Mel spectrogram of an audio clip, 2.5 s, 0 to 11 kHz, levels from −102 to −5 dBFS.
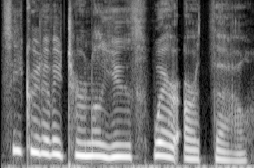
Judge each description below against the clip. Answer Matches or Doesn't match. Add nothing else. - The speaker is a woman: Matches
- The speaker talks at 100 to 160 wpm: Matches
